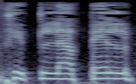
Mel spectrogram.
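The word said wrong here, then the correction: Citlaltépetl: Pico de Orizaba, algo así, ¿no? ¿No lo he dicho bien o lo he dicho mal, Francisco? – Sí, bueno, Citlatepetl.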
